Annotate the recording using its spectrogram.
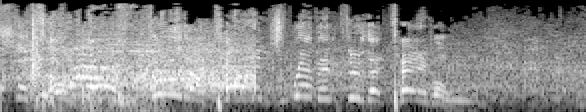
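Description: A wrestler diving from the top rope crashes down onto an opponent lying on a table, one loud crack about a third of a second in. An arena crowd roars right after, and excited voices shout over it until the roar drops off about two seconds in.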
